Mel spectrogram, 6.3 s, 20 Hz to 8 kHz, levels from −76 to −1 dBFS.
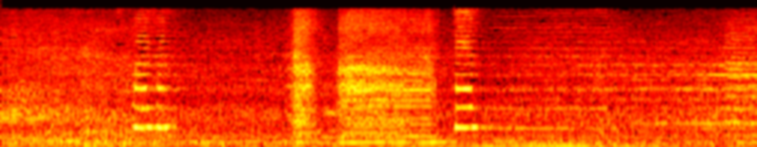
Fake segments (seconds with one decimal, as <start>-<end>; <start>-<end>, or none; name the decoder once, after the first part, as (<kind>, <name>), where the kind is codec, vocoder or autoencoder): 0.0-0.9 (autoencoder, DAC-VAE); 2.4-3.9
